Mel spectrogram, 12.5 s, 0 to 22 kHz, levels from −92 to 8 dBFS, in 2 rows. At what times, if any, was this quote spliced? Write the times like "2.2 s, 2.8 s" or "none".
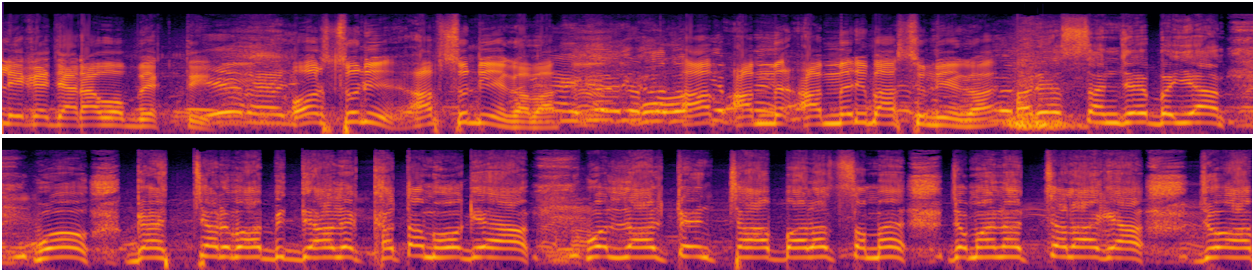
5.1 s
